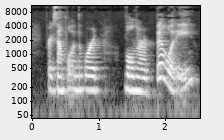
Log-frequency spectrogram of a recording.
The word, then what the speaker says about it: vulnerability: example in the word vulnerability the stress is on the fourth syllable right it is so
